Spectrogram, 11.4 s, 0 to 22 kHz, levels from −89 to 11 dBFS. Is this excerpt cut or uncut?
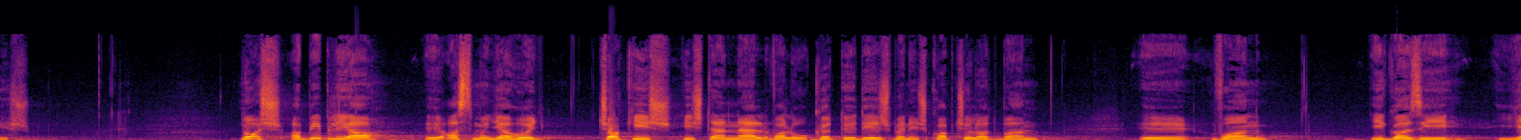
uncut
